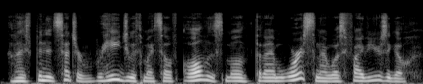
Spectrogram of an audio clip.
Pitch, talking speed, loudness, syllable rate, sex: 165 Hz, 310 wpm, -18 LUFS, 6.7 syllables/s, male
